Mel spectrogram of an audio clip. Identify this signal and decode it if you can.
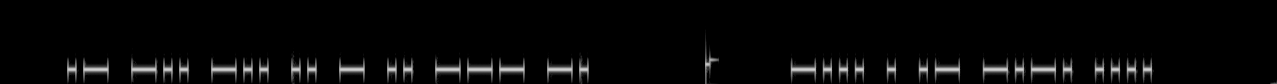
Morse code, heard as a keyed tone, about 15 wpm, 700 Hz. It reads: ADDITION BEACH
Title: Sentences from Top 1500 Words - New Word Drill Alt - 15wpm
